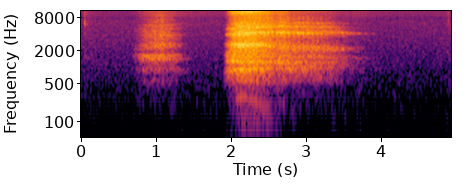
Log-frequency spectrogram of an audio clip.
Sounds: Sigh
